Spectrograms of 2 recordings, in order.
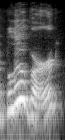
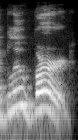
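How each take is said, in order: First: The stress falls on blue. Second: The stress falls on bird. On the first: It names a species of bird. "the stress is on the first part" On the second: It is any bird that happens to be blue. "blue as a descriptor of a generic bird"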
